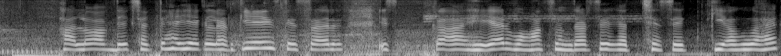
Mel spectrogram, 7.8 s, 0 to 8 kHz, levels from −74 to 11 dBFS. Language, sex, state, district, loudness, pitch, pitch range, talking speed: Hindi, female, Chhattisgarh, Raipur, -12 LUFS, 255 Hz, 245-265 Hz, 160 wpm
